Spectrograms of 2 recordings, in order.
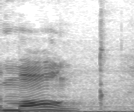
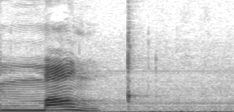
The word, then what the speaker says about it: monk: अक्सर बोलते हैं ओल्ड मॉन्क, right? Old मॉन्क बोलते हैं, बट दैट इज इनकरेक्ट, क्योंकि ये वर्ड का प्रोनाउंसिएशन होता है मंक.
